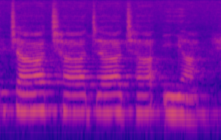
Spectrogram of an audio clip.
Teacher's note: चा से लेके इया तक के व्यंजन को तालु कहते हैं और ये चा वर्ग में की श्रेणी में आते हैं और इन्हें तालव्य कहते हैं।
